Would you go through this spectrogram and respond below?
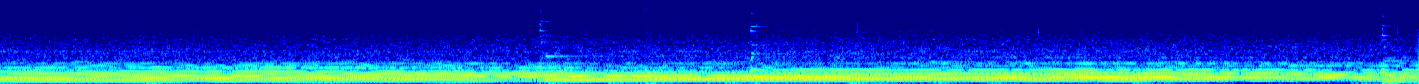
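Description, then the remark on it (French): Soft, steady rainfall patters continuously under a low, sustained tonal hum, with a few faint drips standing out. It stays quiet and even throughout, with no voices. “Maintenant, petit ange, tu peux courir pieds nus sous la pluie.”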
